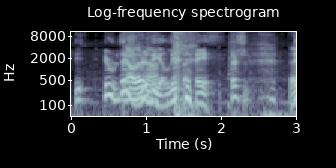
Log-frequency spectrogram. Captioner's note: laughing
